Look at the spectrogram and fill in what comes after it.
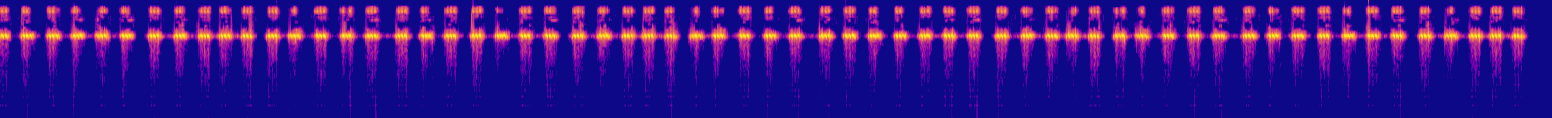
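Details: Cricket chirping steadily: short, shrill, high-pitched pulses repeated about four times per second in an even rhythm throughout, with a fainter very high overtone and a silent, clean background.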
